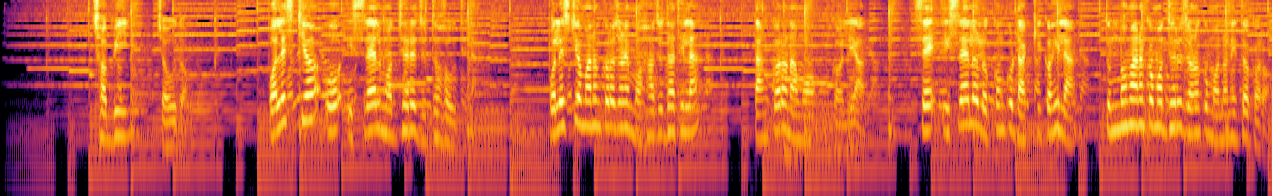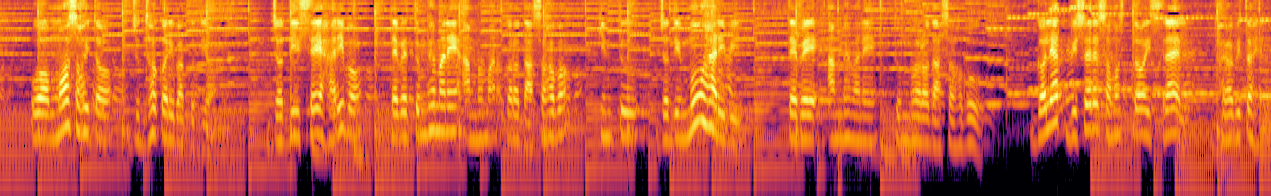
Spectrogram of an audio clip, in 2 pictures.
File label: southern oriya; servants of god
